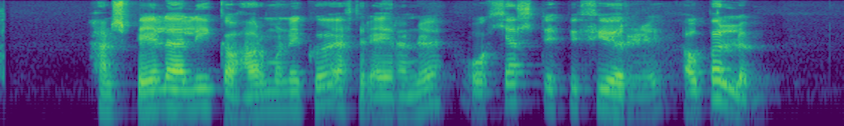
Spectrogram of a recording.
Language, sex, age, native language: Icelandic, male, 30-39, Icelandic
